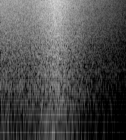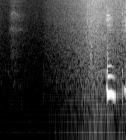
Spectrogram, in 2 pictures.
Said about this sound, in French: Et alors, par comparaison, le bruit rose.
